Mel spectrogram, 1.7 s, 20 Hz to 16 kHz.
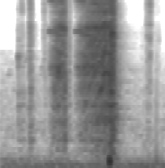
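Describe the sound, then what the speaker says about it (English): Bolts are tightened with a ratcheting wrench on a Honda GX160 small engine being reassembled, a quick, close series of clicking ratchet strokes with a short scraping rub, no talk. "And bolt them down."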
